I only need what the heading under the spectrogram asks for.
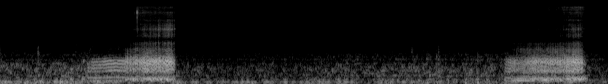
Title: Pixel the snoring dog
